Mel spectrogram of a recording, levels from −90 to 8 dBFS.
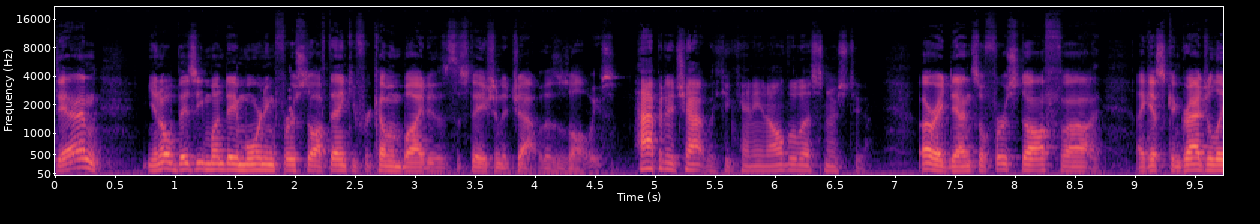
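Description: At 1.95 s there is a brief blip, a corrupt frame decoded. Flipped bits reached the decoder inside what sounds like a single compressed frame, and it played the frame regardless. Misread values scattered energy to wrong frequencies. The chirp peaks around -30 dBFS.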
